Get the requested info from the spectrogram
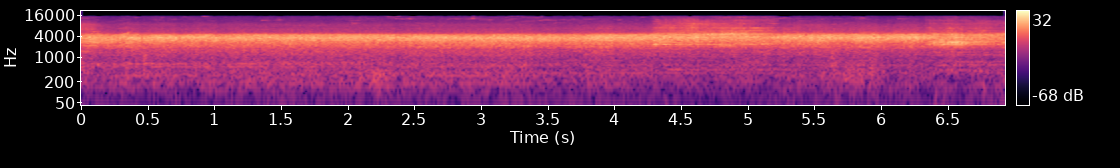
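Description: Timbermill MH6C-20 circular-saw lumber machine running, with a steady, loud, even noise of spinning saw blades and its chain conveyor.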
